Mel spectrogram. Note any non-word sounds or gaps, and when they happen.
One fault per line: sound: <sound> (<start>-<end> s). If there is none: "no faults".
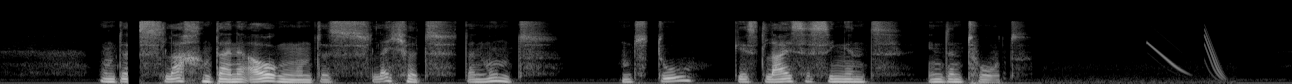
sound: dropout (1.3-1.4 s)
sound: chirp (11.5-12.3 s)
